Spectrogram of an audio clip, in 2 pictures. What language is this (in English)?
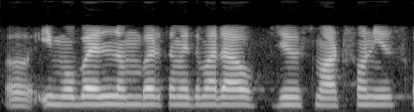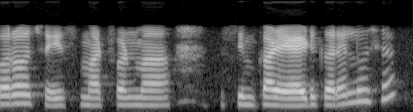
Gujarati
